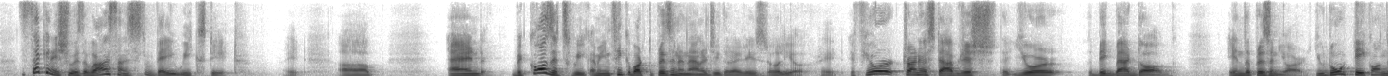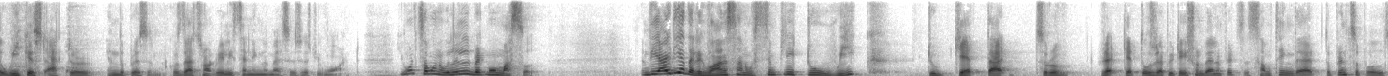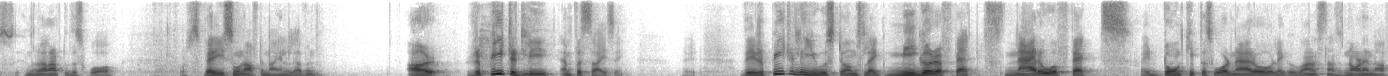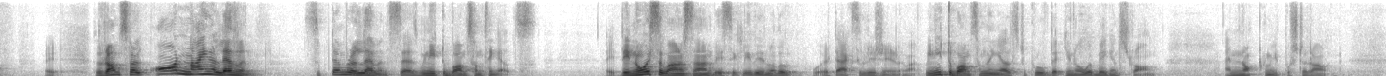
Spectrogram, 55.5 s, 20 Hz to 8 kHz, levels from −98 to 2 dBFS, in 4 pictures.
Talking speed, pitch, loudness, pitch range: 195 wpm, 140 Hz, -25 LUFS, 120-170 Hz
